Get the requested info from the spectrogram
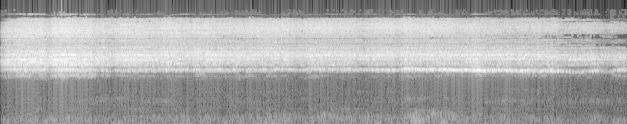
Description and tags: Tried making a sound which a gas grenade could make. Made with hissing in to the microphone and changing pitch and speed a little!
